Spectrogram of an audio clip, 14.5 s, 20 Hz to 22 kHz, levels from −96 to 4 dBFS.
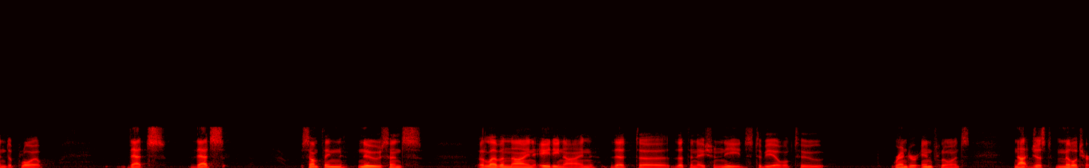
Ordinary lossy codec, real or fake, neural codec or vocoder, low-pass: MP3, 48 kbps; real; none; 5.4 kHz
